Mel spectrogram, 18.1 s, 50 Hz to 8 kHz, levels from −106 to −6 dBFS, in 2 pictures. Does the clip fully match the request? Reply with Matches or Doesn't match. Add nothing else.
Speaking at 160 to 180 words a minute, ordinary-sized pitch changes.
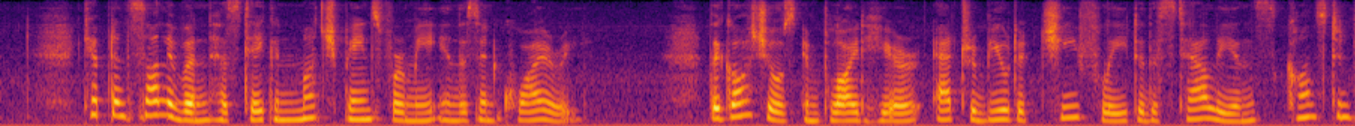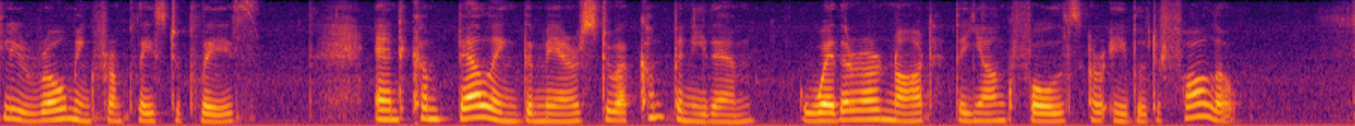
Doesn't match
